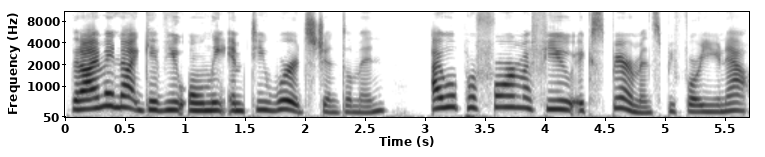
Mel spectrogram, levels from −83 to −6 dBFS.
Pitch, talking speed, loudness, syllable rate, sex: 255 Hz, 200 wpm, -21 LUFS, 5.5 syllables/s, female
